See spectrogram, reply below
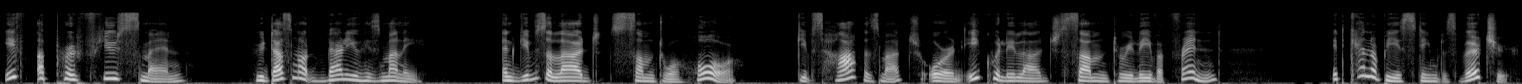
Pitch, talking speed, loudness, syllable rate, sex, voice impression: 185 Hz, 145 wpm, -20 LUFS, 4.6 syllables/s, female, very feminine, very middle-aged, slightly thick, tensed, powerful, bright, soft, clear, fluent, slightly raspy, cool, intellectual, refreshing, slightly sincere, calm, friendly, reassuring, very unique, elegant, wild, slightly sweet, very lively, kind, slightly intense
